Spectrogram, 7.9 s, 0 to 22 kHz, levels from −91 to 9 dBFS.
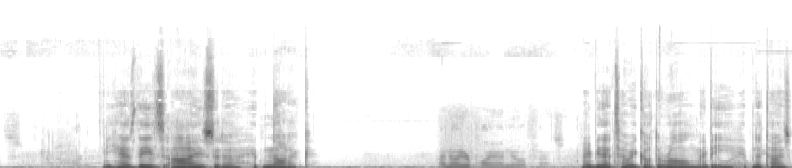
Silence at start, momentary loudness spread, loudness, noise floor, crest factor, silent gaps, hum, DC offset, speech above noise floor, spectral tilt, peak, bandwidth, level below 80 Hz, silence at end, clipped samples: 0.1 s; 19 LU; -32 LUFS; -56 dBFS; 16 dB; none; none; under 0.1%; 25 dB; -6.5 dB/octave; -16 dBFS; 13 kHz; -52 dBFS; 0 s; under 0.1%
